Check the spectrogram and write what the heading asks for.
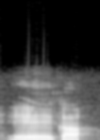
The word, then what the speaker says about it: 映画: 映画 분명히 에이가라고 적혀 있는데 실제 발음은 에가 에를 두 박자로 발음해 줬죠.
